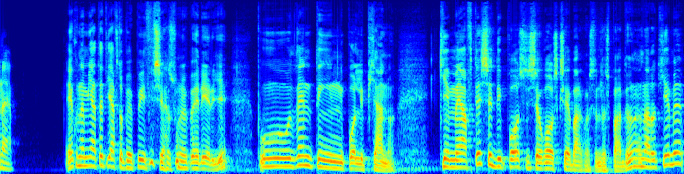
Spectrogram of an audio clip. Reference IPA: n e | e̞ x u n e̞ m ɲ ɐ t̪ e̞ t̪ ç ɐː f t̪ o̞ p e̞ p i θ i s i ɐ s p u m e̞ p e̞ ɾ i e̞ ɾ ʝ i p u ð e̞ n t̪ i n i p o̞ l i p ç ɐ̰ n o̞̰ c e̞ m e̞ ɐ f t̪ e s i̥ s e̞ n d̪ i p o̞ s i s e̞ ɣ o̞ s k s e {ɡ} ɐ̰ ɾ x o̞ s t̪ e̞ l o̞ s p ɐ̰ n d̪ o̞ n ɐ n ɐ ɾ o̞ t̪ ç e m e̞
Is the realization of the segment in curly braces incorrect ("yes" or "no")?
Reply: yes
